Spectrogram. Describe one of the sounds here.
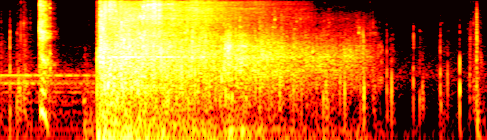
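A bomb explodes with a booming crackle that slowly fades.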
